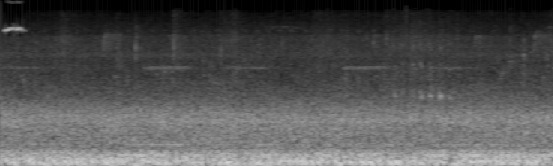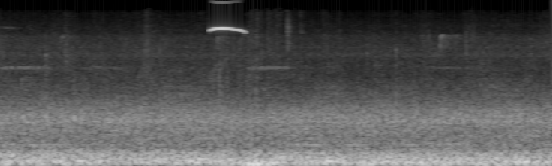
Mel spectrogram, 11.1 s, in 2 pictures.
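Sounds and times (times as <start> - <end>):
high bird chirp: 0.0 - 0.2, 7.6 - 8.0.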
